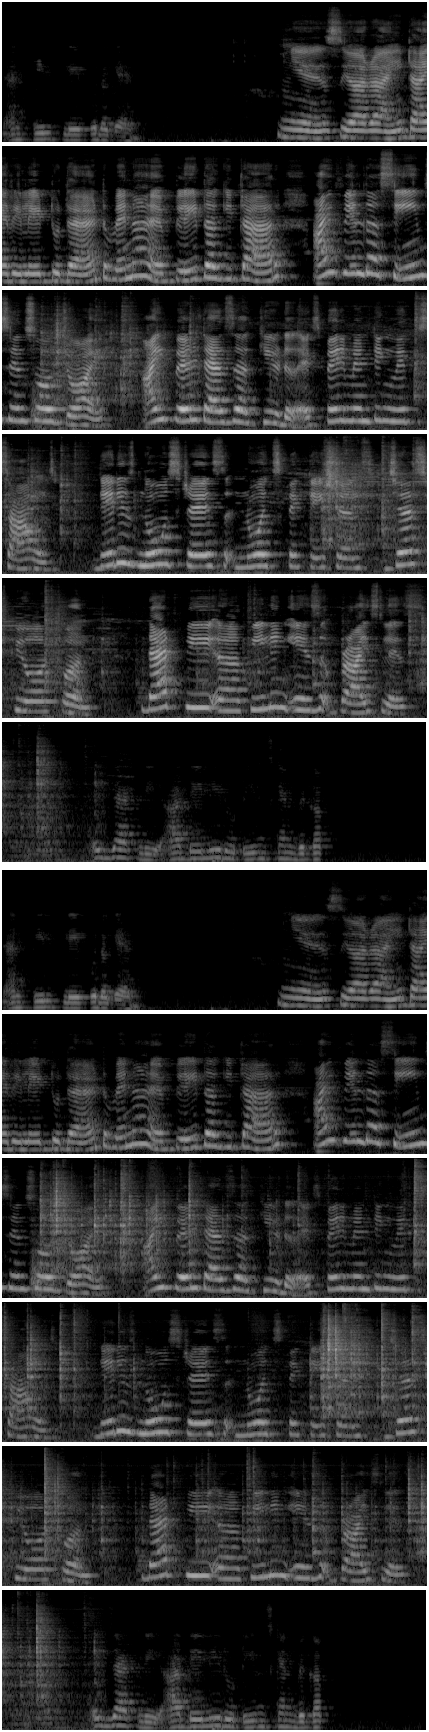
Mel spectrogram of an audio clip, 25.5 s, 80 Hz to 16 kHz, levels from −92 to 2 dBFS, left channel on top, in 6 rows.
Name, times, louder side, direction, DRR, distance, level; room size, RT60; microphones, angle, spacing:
voice 1, 0.0-1.4 22.1-24.4, right 4 dB, 50° right, 0.7 m, -53 dB
voice 2, 2.8-9.6 9.9-13.3 13.7-17.9 18.4-21.1, left 6 dB, 55° left, 0.6 m, -38 dB
sound 1, 8.8-22.3, right 6 dB, 85° right, 2.2 m, -49 dB
13.5 x 5.5 x 8.3 m
head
